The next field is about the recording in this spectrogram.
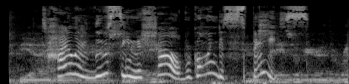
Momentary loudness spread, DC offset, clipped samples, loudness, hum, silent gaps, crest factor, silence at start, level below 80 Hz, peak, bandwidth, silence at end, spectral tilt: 6 LU; under 0.1%; under 0.1%; -18 LUFS; none; none; 16 dB; 0.1 s; -42 dBFS; -2 dBFS; 16.5 kHz; 0 s; -3.5 dB/octave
